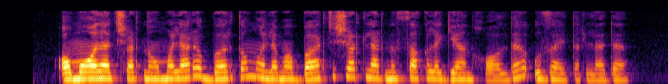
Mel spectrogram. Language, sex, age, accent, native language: Uzbek, female, 19-29, Toshkent shahri, Uzbek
